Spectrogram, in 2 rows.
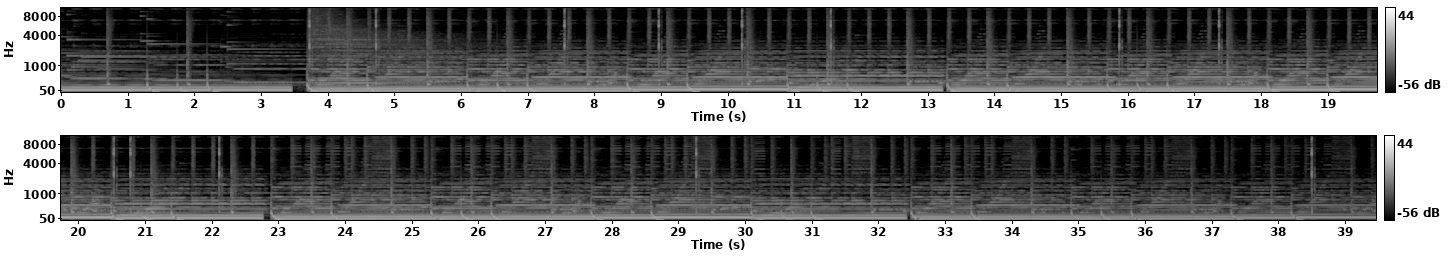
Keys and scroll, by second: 0.4 BackSpace, 26.1 Up, 26.5 Up, 26.7 Up, 27.0 Up, 27.4 Down, 28.1 Left.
